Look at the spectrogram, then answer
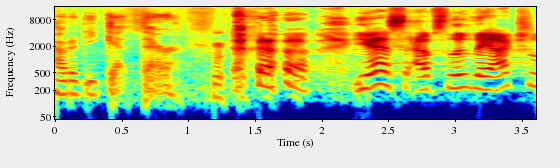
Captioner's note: laughs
